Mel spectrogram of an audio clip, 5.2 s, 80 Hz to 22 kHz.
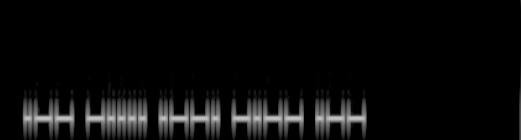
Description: Morse code, heard as a keyed tone, about 22 wpm, 700 Hz. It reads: W6PYW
